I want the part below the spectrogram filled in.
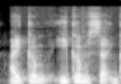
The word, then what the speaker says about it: Ekwonu: And his name is actually pronounced Ekwonu. Is from the Igbo language and means my strength will not be in vain.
